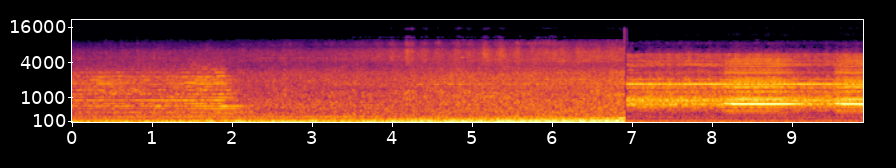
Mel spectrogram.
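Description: A diesel freight locomotive's air horn sounds a chord that stops about two seconds in. Then the low rumble of several Norfolk Southern diesel locomotives passing close grows steadily louder. After an abrupt cut, a model train's horn sounds twice near the end over a steady high tone.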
